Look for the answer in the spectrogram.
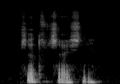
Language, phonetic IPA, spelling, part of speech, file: Polish, [pʃɛtˈft͡ʃɛɕɲɛ], przedwcześnie, adverb, LL-Q809 (pol)-przedwcześnie.wav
